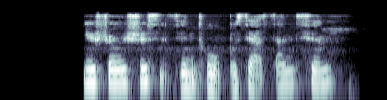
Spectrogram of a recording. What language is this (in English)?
Chinese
